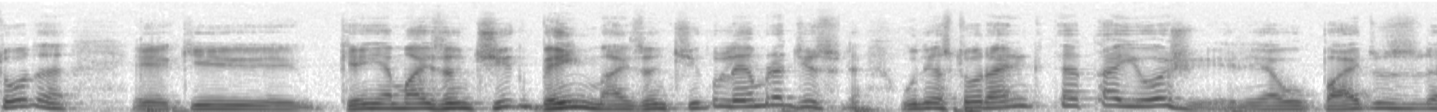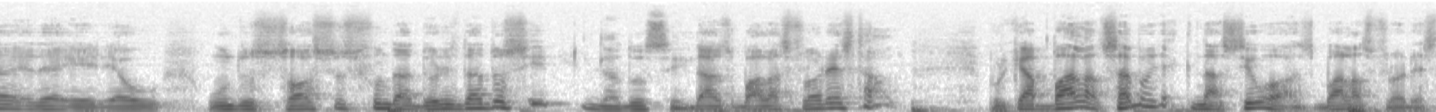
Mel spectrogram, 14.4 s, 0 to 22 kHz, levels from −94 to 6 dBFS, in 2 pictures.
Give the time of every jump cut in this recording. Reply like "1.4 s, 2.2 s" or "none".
none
